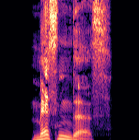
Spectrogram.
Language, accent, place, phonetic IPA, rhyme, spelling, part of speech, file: German, Germany, Berlin, [ˈmɛsn̩dəs], -ɛsn̩dəs, messendes, adjective, De-messendes.ogg
- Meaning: strong/mixed nominative/accusative neuter singular of messend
